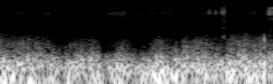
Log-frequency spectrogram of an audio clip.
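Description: Wind buffeting the camera microphone: a steady, uneven low rumble.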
